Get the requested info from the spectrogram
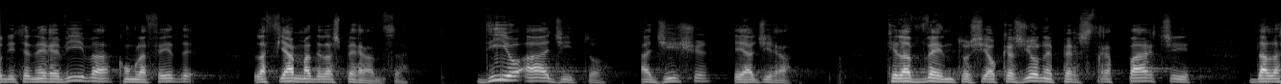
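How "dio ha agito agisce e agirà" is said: ordinary delivery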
